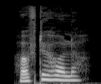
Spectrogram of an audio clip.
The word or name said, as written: hofteholder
